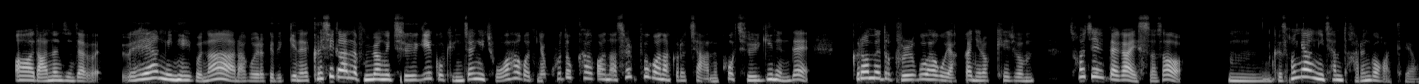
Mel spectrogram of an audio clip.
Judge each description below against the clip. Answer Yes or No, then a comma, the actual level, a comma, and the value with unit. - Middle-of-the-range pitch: No, high, 210 Hz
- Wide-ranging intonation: Yes, wide, 6.5 semitones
